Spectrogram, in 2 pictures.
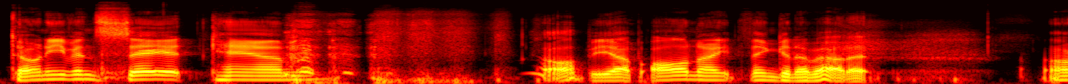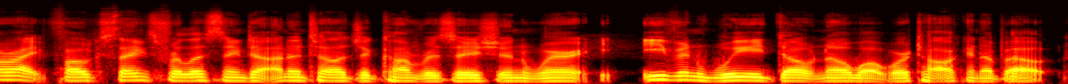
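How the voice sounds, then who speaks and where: A man's voice: mid-range voice, normal speed, no echo, studio quality. A young man co-hosting a podcast, reading a comedy script in a playful, mock-philosophical way and giggling often. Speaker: podcast co-host. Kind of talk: comedic read-through of a script. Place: friend's basement.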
